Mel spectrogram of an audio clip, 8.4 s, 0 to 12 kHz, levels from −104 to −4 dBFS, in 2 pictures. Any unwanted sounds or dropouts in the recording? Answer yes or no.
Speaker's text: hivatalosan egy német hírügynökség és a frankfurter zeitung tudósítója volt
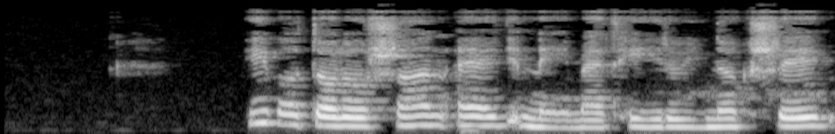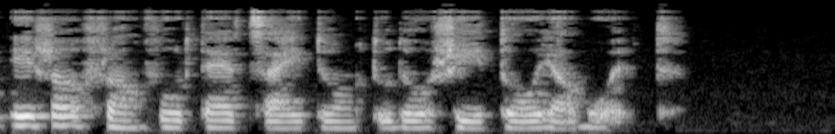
no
